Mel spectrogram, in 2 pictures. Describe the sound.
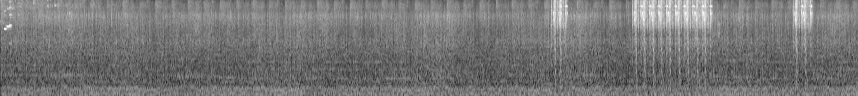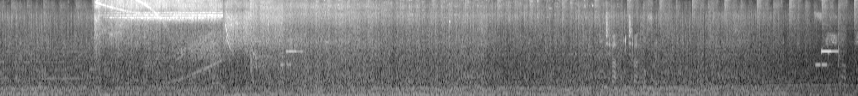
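Explosion blasts and gunfire fill a shooter video game, a dense, loud, continuous roar of booms and rapid shots running the whole length without let-up.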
